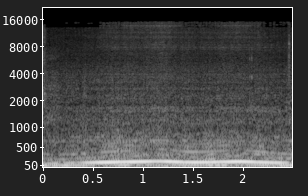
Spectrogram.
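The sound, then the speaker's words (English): A car engine drones loudly as the car speeds the wrong way down a busy motorway. The deep, even roar swells slightly early on and then holds steady throughout. “You're driving the wrong way down the motorway!”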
